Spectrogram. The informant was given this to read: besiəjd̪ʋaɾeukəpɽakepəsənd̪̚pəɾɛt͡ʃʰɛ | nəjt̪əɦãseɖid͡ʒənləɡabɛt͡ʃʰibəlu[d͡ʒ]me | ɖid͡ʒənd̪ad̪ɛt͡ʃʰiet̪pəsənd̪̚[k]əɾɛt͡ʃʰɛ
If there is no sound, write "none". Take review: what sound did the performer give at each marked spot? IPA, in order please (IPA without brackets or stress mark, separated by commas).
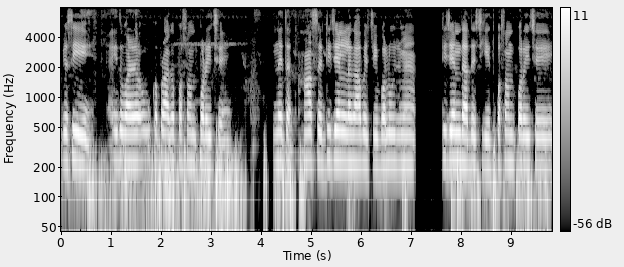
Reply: d͡ʒ, p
